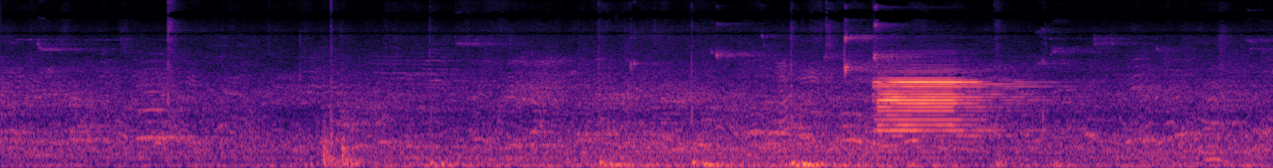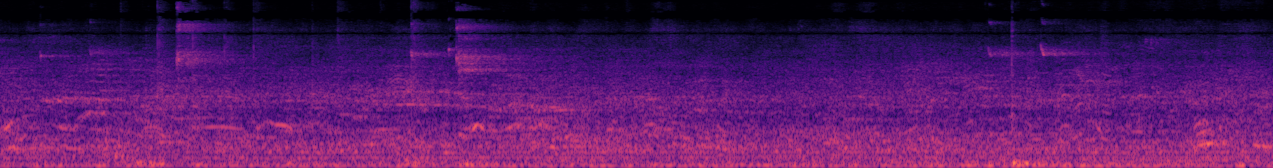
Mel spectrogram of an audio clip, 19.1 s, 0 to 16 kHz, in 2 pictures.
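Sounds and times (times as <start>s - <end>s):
background chatter: 0.0s - 19.0s
loud steady pitched tone: 6.6s - 7.9s.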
